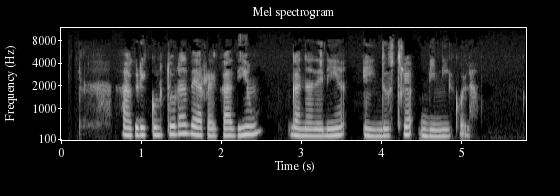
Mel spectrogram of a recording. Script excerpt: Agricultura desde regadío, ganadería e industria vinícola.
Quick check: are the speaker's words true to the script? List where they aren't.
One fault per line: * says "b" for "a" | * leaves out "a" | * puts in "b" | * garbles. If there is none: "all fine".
* says "de" for "desde"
